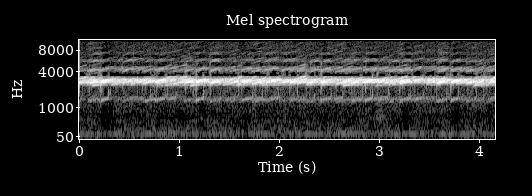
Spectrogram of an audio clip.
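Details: Spring peepers in full chorus at a frog pond on an early spring night, their high piping calls overlapping into a constant bright ringing, with a faint low hum in the background.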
